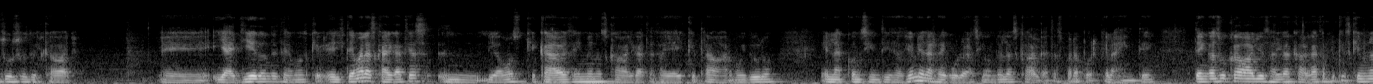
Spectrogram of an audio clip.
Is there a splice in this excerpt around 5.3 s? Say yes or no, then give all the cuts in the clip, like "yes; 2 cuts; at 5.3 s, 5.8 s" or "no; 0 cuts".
yes; 1 cut; at 5.3 s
